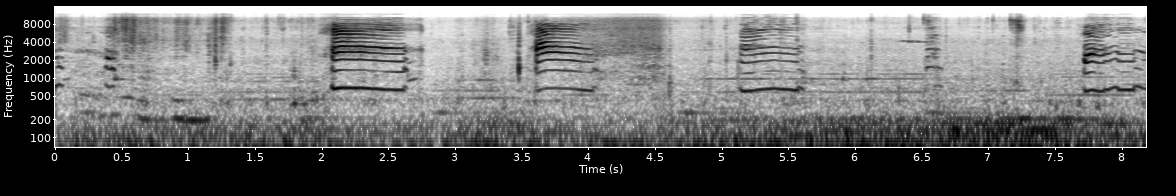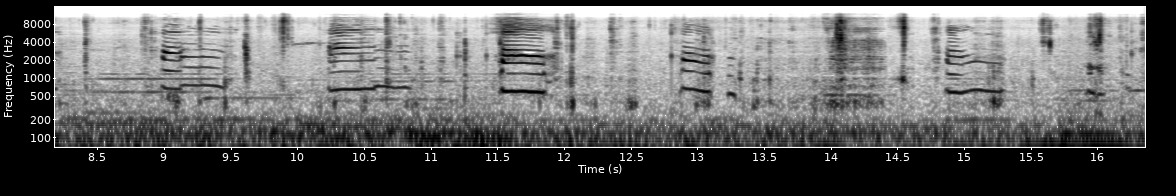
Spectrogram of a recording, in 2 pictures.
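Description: A cat meowing over and over, about ten short meows a second or so apart, the loudest two near the start. Small clicks of chewing and eating by hand fall between the meows.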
